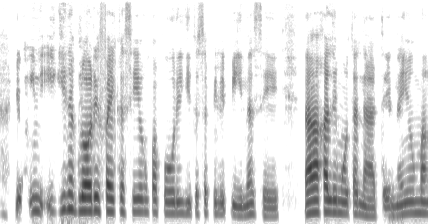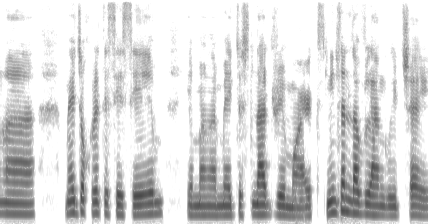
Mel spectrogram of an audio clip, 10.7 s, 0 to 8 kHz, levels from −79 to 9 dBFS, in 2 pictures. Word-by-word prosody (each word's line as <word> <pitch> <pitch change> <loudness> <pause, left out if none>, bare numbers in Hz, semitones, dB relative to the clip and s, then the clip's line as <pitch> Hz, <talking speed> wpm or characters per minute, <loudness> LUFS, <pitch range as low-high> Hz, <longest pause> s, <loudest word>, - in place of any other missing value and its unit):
Yung 335 - -6
inii 175 - -7
gino-glorify 180 -1 +5
kasi 170 0 -4
yung 165 - -3
papuri 150 -2 -3
dito 145 - -7
sa 145 - -8
Pilipinas, 130 -1 -5
eh. 110 0 -7 0.3
Nakakalimutan 155 -3 +5
natin 115 +1 -4
na 125 - -2
yung 150 +2 -2
mga 140 -2 -1 0.3
medyo 155 +2 +1
criticism, 140 -1 -1 0.2
yung 125 -1 -4
mga 125 0 -1
medyo 125 +1 -2
snide 130 0 +2
remarks. 115 -2 -1
Minsan 160 +3 +2
love 150 -2 +3
language 125 -3 -1
siya, 125 -3 0
140 Hz, 145 wpm, -24 LUFS, 125-155 Hz, 0.3 s, gino-glorify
